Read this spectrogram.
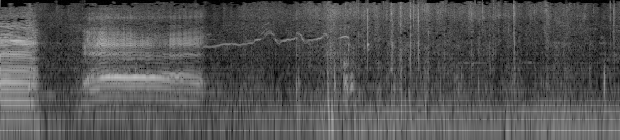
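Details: Newborn baby sheep giving a brief cry, then one sustained, slightly wavering bleat of about a second, followed by a faint thin whistle and a low background hum.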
